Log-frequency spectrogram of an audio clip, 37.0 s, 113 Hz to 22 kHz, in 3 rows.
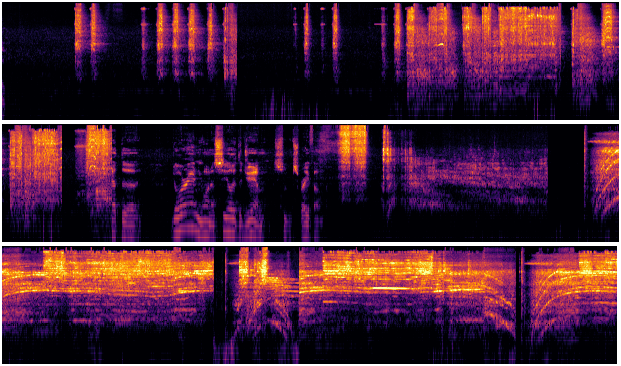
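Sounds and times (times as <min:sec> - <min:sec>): power drill driving screws: 0:07.6 - 0:14.5, 0:24.0 - 0:36.9.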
